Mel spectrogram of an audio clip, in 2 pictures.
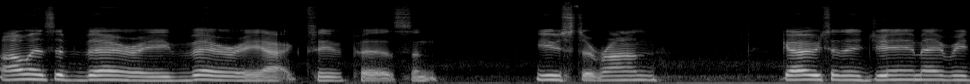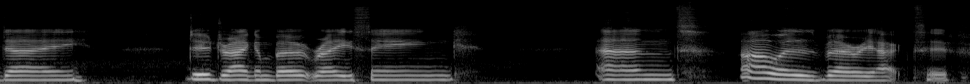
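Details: Adult woman with dystonia affecting her whole body; larynx closes up, sometimes leaving her unable to talk; laryngeal dystonia (spasmodic dysphonia)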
